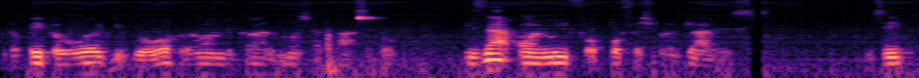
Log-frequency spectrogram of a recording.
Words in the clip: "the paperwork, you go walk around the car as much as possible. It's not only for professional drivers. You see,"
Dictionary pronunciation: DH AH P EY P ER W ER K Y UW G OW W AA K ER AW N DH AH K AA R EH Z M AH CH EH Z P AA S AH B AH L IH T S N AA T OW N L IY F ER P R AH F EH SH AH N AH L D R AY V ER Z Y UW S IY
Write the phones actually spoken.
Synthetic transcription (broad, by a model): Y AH P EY P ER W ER Y UW G OW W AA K ER AW N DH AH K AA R M AH CH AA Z P AA S AH B AH L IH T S N AA T OW N L IY F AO P R AH F EH SH AH N AH L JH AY ER S Y UW S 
